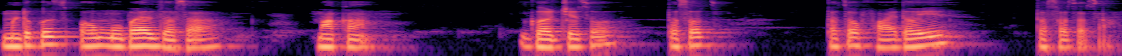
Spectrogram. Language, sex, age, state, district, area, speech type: Goan Konkani, male, 30-45, Goa, Canacona, rural, spontaneous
